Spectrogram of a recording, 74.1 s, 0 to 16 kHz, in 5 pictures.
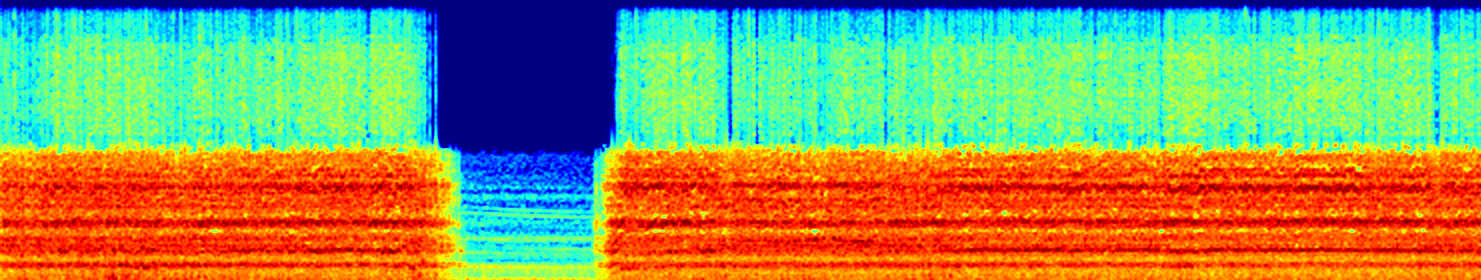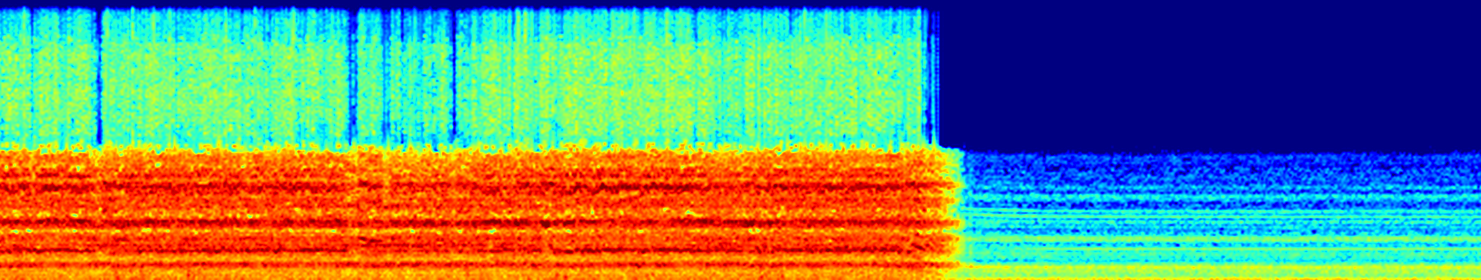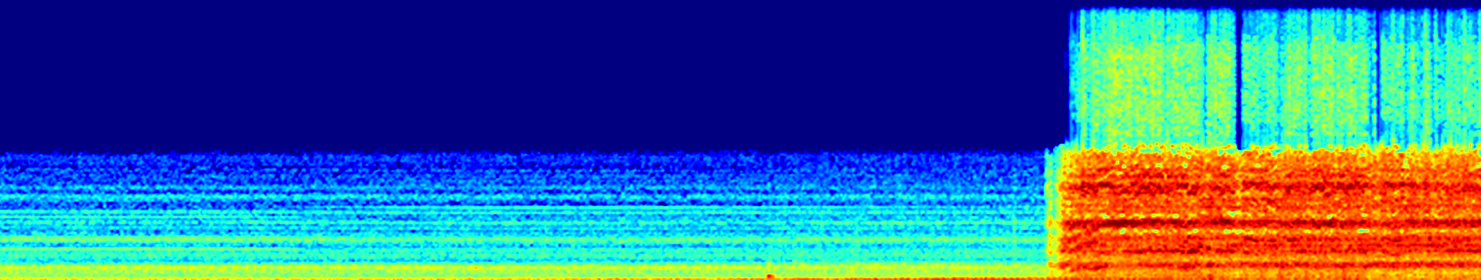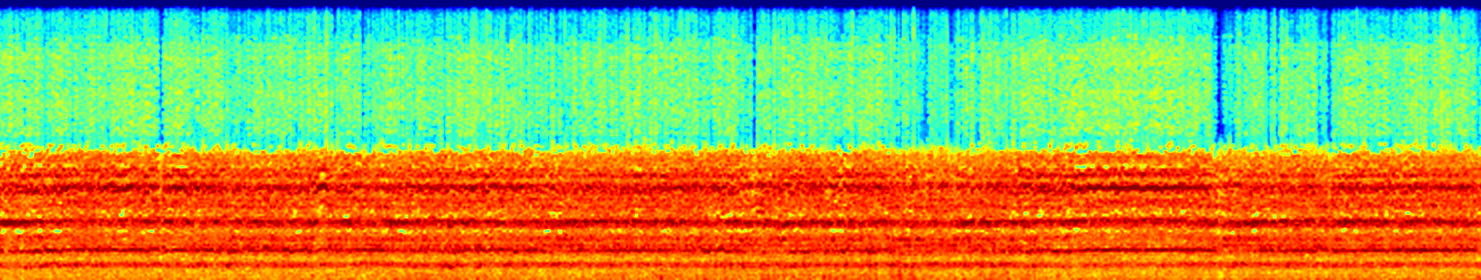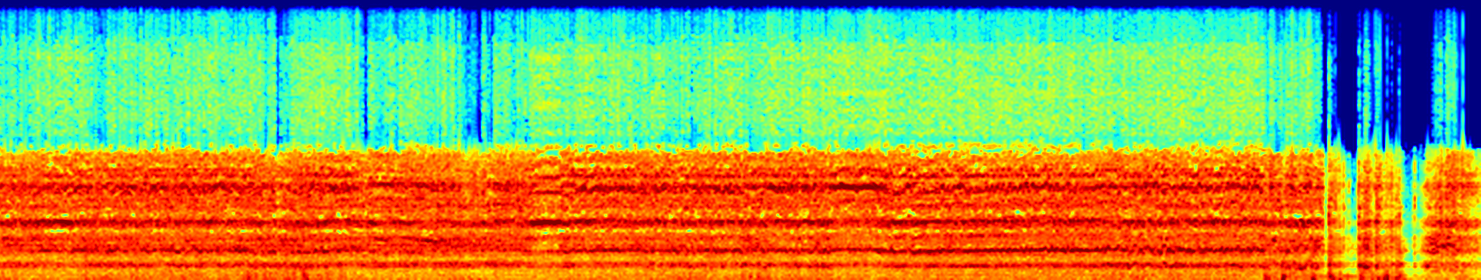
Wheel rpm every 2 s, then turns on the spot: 220, 220, 40, 180, 220, 230, 230, 230, 230, 230, 230, 220, 20, 0, 0, 0, 0, 0, 0, 0, 180, 230, 230, 230, 230, 230, 220, 230, 230, 230, 240, 220, 230, 220, 210, 210, 90.
none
